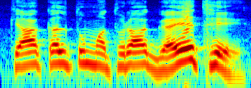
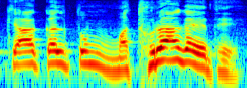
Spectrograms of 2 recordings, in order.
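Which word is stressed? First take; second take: गए थे; Mathura. First: The stress falls on the final verb 'gaye the'. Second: The stress falls on the word 'Mathura'. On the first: It is unclear whether the trip happened at all. "सिर्फ यहाँ पे बोल दिया गए थे" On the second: It asks whether it was this city or another. "वो मथुरा पे stress कर दिया"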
